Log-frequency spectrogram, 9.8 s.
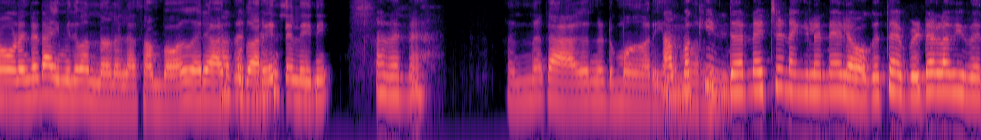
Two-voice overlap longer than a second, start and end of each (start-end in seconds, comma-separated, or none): none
